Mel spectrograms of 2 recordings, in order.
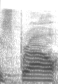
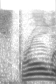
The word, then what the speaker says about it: Sproul: And I say, people, call me Sproul, I growl. My name is Sproul, it rhymes with soul.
